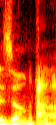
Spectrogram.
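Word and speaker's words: Xometry: I think it's pronounced Zometry or Zometry. – Okay, Zometry.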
